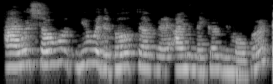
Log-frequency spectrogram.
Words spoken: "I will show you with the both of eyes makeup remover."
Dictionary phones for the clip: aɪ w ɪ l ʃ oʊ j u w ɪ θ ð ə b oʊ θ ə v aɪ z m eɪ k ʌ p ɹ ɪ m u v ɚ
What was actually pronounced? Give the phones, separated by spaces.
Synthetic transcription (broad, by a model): aɪ w ɪ l ʃ oʊ j u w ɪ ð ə b oʊ t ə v aɪ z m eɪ k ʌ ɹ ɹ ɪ m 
